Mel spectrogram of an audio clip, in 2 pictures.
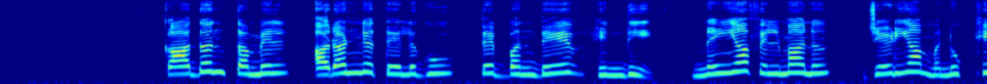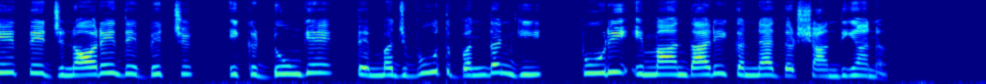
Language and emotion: Dogri, neutral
